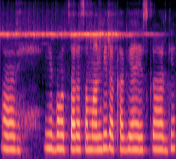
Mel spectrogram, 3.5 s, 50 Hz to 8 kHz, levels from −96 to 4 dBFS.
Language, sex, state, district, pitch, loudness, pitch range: Hindi, female, Chhattisgarh, Raipur, 245 Hz, -16 LUFS, 240-255 Hz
